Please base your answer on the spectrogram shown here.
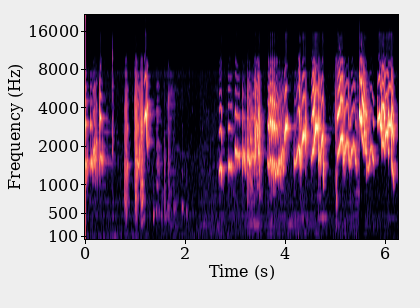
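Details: Cockatiel-style singing from a budgerigar: scattered sharp chirps at first, then after a short silence a continuous tumbling warble of wavering whistled notes.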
